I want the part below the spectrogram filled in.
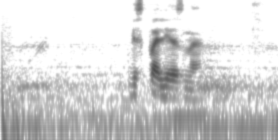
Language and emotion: Russian, neutral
